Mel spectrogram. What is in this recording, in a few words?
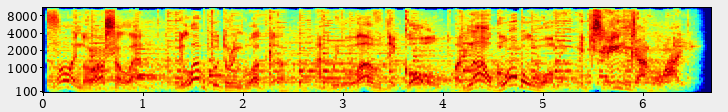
Russian Character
